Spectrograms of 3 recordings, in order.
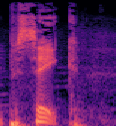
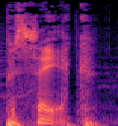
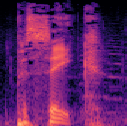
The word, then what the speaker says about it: Passaic: So I used to say Passaic, but I think it's more like Passaic. Passaic.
